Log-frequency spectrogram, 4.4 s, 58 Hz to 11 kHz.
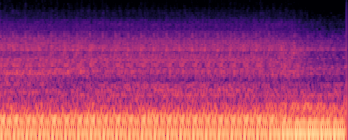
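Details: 2006 Dodge Ram 2500 Cummins diesel with 48RE automatic, in gear on the brake with no throttle: deep, heavy drone as the engine lugs down, smoking black, EGTs near 800; something let go in the transmission.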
